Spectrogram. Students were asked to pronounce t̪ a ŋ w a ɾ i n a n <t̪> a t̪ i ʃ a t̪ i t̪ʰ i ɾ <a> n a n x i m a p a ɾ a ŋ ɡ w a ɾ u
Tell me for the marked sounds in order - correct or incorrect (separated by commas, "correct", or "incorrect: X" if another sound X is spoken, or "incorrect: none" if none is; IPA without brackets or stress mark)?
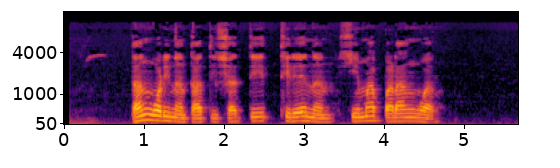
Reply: correct, incorrect: e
